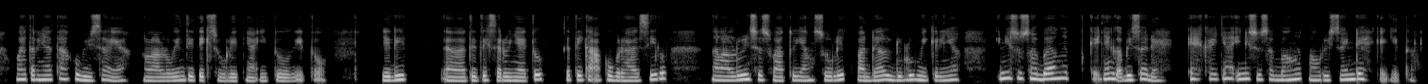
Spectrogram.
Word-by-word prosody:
Wah, 235 Hz, -, +3 dB
ternyata 220 Hz, +2 st, +1 dB
aku 235 Hz, -, +2 dB
bisa, 190 Hz, +2 st, 0 dB
ya, 175 Hz, +1 st, -4 dB, 0.2 s
ngelaluin 170 Hz, +1 st, -1 dB
titik 180 Hz, -2 st, 0 dB
sulitnya 165 Hz, -1 st, -4 dB
itu," 165 Hz, -1 st, -3 dB
gitu. -, -, -6 dB, 0.6 s
Jadi, 195 Hz, +4 st, +5 dB, 0.4 s
eee, 170 Hz, -1 st, +2 dB
titik 195 Hz, +2 st, 0 dB
serunya 180 Hz, -2 st, +1 dB
itu 225 Hz, +7 st, +3 dB, 0.2 s
ketika 205 Hz, -1 st, +1 dB
aku 205 Hz, -, 0 dB
berhasil 180 Hz, +6 st, +1 dB, 0.5 s
ngelalui 195 Hz, +3 st, +4 dB
sesuatu 195 Hz, -4 st, -1 dB
yang 190 Hz, +1 st, -1 dB
sulit, 200 Hz, +4 st, +1 dB
padahal 190 Hz, +3 st, +1 dB
dulu 200 Hz, +3 st, +2 dB
mikirnya, 195 Hz, +1 st, 0 dB, 0.4 s
"Ini 270 Hz, +2 st, +4 dB
susah 270 Hz, -3 st, +3 dB
banget 270 Hz, +3 st, +4 dB, 0.2 s
kayaknya 255 Hz, -1 st, +2 dB
nggak -, -, -2 dB
bisa, 230 Hz, +3 st, +2 dB
deh. 175 Hz, -1 st, -3 dB, 0.3 s
Eh, 250 Hz, -2 st, +1 dB
kayaknya 260 Hz, +2 st, -2 dB
ini 255 Hz, +2 st, +3 dB
susah 225 Hz, -1 st, 0 dB
banget 215 Hz, +4 st, +3 dB
mau 200 Hz, -, 0 dB
resign 220 Hz, +3 st, +2 dB
deh," 250 Hz, -, +4 dB
kayak -, -, -7 dB
gitu. -, -, -11 dB
200 Hz, 175 wpm, -23 LUFS, 180-230 Hz, 0.6 s, Jadi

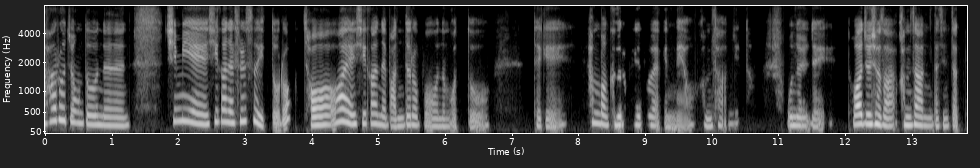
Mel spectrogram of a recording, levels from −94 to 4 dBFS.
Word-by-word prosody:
하루 305 Hz, +5 st, +2 dB
정도는 210 Hz, -7 st, 0 dB, 0.5 s
취미에 275 Hz, -7 st, +2 dB
시간을 275 Hz, 0 st, +1 dB
쓸 285 Hz, +2 st, +1 dB
수 295 Hz, -4 st, 0 dB
있도록 300 Hz, -, -2 dB
저와의 225 Hz, +6 st, +5 dB
시간을 230 Hz, -3 st, 0 dB
만들어 185 Hz, +4 st, -1 dB
보는 175 Hz, -5 st, -4 dB
것도 -, -, -8 dB, 0.7 s
되게 180 Hz, +5 st, -5 dB, 0.3 s
한번 235 Hz, -5 st, 0 dB
그렇게 205 Hz, 0 st, -2 dB
해 -, -, +1 dB
봐야겠네요. 195 Hz, -, -5 dB
감사합니다. 200 Hz, +7 st, -7 dB, 0.7 s
오늘 195 Hz, -1 st, +1 dB
네 170 Hz, -1 st, -4 dB, 0.3 s
도와주셔서 220 Hz, -4 st, +5 dB
감사합니다. 195 Hz, -3 st, +1 dB
진짜 180 Hz, +2 st, -4 dB
210 Hz, 270 characters per minute, -24 LUFS, 190-245 Hz, 0.7 s, 저와의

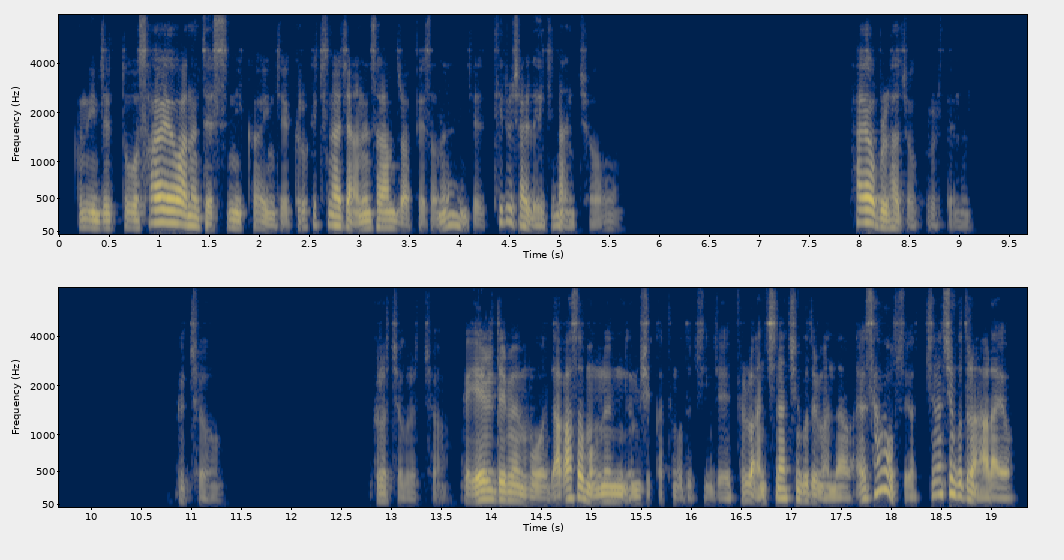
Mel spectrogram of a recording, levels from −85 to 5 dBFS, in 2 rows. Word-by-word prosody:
근데 105 Hz, 0 st, -4 dB
이제 95 Hz, 0 st, -1 dB
또 105 Hz, -1 st, -2 dB
사회화는 155 Hz, -, +6 dB
됐으니까 100 Hz, +4 st, -4 dB
인제 75 Hz, -5 st, -6 dB
그렇게 110 Hz, +6 st, -10 dB
친하지 130 Hz, -1 st, +1 dB
않은 95 Hz, +2 st, 0 dB
사람들 105 Hz, -1 st, 0 dB
앞에서는 135 Hz, -1 st, -6 dB
인제 75 Hz, -1 st, -11 dB
티를 175 Hz, +1 st, -6 dB
잘 125 Hz, -, -1 dB
내진 65 Hz, -5 st, -7 dB
않죠. 80 Hz, +8 st, -10 dB, 2.3 s
타협을 160 Hz, -, +5 dB
하죠 85 Hz, -10 st, -6 dB
그럴 -, -, -17 dB
때는. -, -, -20 dB, 1.7 s
그쵸. -, -, -15 dB, 1.5 s
그렇죠, -, -, -8 dB
그렇죠. 65 Hz, 0 st, -17 dB
그 -, -, -5 dB
예를 120 Hz, +1 st, +5 dB
들면 110 Hz, -5 st, +2 dB
뭐 75 Hz, -2 st, -2 dB
나가서 -, -, +3 dB
먹는 95 Hz, +1 st, +1 dB
음식 80 Hz, 0 st, -6 dB
같은 -, -, -16 dB
것도 -, -, -13 dB
인제 70 Hz, -1 st, -9 dB
별로 -, -, +1 dB
안 -, -, -1 dB
친한 130 Hz, -1 st, +2 dB
친구들 110 Hz, -7 st, -2 dB
만나 65 Hz, +2 st, -3 dB
예 120 Hz, -, 0 dB
상관없어요. 225 Hz, -, -1 dB
친한 180 Hz, +2 st, -4 dB
친구들은 165 Hz, -9 st, +2 dB
알아요. 70 Hz, 0 st, 0 dB
100 Hz, 310 characters per minute, -23 LUFS, -, 2.3 s, 사회화는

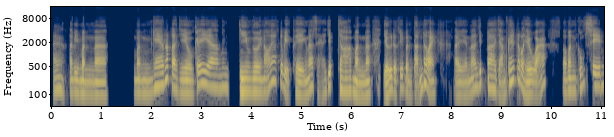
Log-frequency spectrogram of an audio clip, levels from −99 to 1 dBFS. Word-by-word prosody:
A, 130 Hz, +1 st, -4 dB
tại 120 Hz, -, -1 dB
vì 120 Hz, -, 0 dB
mình, 105 Hz, -2 st, +1 dB
à, 100 Hz, -1 st, +2 dB, 0.5 s
mình 115 Hz, -1 st, -2 dB
nghe 160 Hz, +8 st, +1 dB
rất 250 Hz, +1 st, +2 dB
là 150 Hz, -, +7 dB
nhiều 115 Hz, -1 st, +1 dB
cái, 185 Hz, +1 st, +2 dB
a, 155 Hz, -2 st, +2 dB, 0.4 s
nhiều 125 Hz, 0 st, +3 dB
người 120 Hz, -1 st, +2 dB
nói 125 Hz, -, -1 dB
á, 220 Hz, -, 0 dB
cái 185 Hz, -, +1 dB
việc -, -, -1 dB
thiền 105 Hz, -2 st, +2 dB
nó 150 Hz, +3 st, +2 dB
sẽ 105 Hz, -6 st, -12 dB
giúp 170 Hz, -, +3 dB
cho 130 Hz, -2 st, 0 dB
mình, 100 Hz, -4 st, +1 dB
à, 105 Hz, +1 st, +2 dB, 0.2 s
giữ 135 Hz, -, +4 dB
được -, -, 0 dB
cái 145 Hz, 0 st, -2 dB
bình 110 Hz, -5 st, -2 dB
tĩnh -, -, 0 dB
đó -, -, +3 dB
bạn, 110 Hz, 0 st, +4 dB, 0.4 s
tại 100 Hz, +1 st, 0 dB
vì 100 Hz, 0 st, -3 dB
nó 125 Hz, +7 st, -1 dB
giúp, 190 Hz, -, -2 dB
a, 145 Hz, -2 st, +2 dB
giảm 105 Hz, -3 st, -3 dB
stress 215 Hz, -, +1 dB
rất -, -, +2 dB
là -, -, +2 dB
hiệu 105 Hz, +1 st, +3 dB
quả. 105 Hz, -, +2 dB, 0.4 s
Và 120 Hz, -, +1 dB
mình 130 Hz, +1 st, 0 dB
cũng 155 Hz, +6 st, -4 dB
xem 165 Hz, -5 st, +1 dB
125 Hz, 255 wpm, -26 LUFS, 110-150 Hz, 0.5 s, là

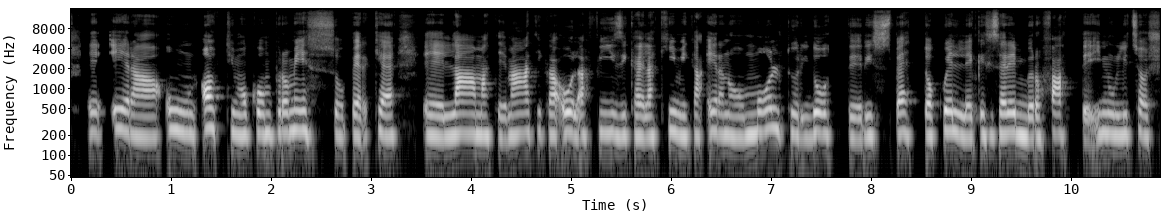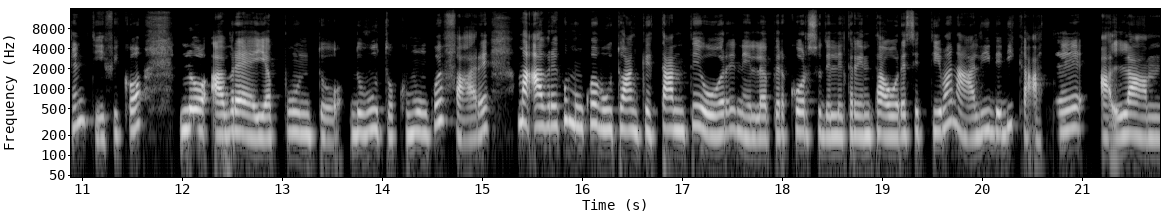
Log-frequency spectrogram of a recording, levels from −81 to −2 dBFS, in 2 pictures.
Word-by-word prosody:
e 220 Hz, 0 st, -6 dB
era 195 Hz, -6 st, +2 dB
un 230 Hz, -3 st, 0 dB
ottimo 245 Hz, -5 st, +3 dB
compromesso 215 Hz, 0 st, -1 dB
perché, 200 Hz, 0 st, -1 dB, 0.3 s
ehm, 195 Hz, -1 st, 0 dB
la 210 Hz, 0 st, +5 dB
matematica 205 Hz, +2 st, 0 dB
o 220 Hz, -1 st, +4 dB
la 205 Hz, +1 st, +1 dB
fisica 205 Hz, -2 st, -3 dB
e -, -, +1 dB
la 195 Hz, +1 st, 0 dB
chimica 200 Hz, -1 st, -2 dB
erano 205 Hz, -4 st, -2 dB
molto 220 Hz, +2 st, -1 dB
ridotte 200 Hz, -1 st, -2 dB
rispetto 205 Hz, +2 st, -3 dB
a 195 Hz, -, +2 dB
quelle 200 Hz, -3 st, +1 dB
che 205 Hz, -, -4 dB
si 200 Hz, -, -5 dB
sarebbero 200 Hz, -2 st, +2 dB
fatte 205 Hz, +1 st, -1 dB
in 210 Hz, +1 st, -2 dB
un 205 Hz, -, 0 dB
liceo 200 Hz, 0 st, -2 dB
scientifico, 225 Hz, -, -3 dB, 0.4 s
lo 235 Hz, 0 st, +5 dB
avrei 205 Hz, -2 st, +5 dB
appunto 195 Hz, -1 st, -3 dB
dovuto 215 Hz, -1 st, -2 dB
comunque 215 Hz, +10 st, -1 dB
fare 210 Hz, -, -1 dB, 0.3 s
ma 305 Hz, 0 st, +8 dB
avrei 275 Hz, 0 st, +6 dB
comunque 295 Hz, -2 st, +1 dB
avuto 240 Hz, -1 st, 0 dB
anche 230 Hz, -3 st, +1 dB
tante 245 Hz, +2 st, +2 dB
ore, 210 Hz, +2 st, +2 dB
nel 185 Hz, -4 st, -2 dB
percorso 210 Hz, +2 st, -2 dB
delle 195 Hz, -1 st, -1 dB
30 200 Hz, 0 st, +1 dB
ore 195 Hz, +1 st, 0 dB
settimanali, 225 Hz, +7 st, -3 dB, 0.4 s
dedicate 225 Hz, +1 st, -3 dB
alla, 195 Hz, 0 st, +3 dB
210 Hz, 140 wpm, -22 LUFS, 200-225 Hz, 0.4 s, ma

